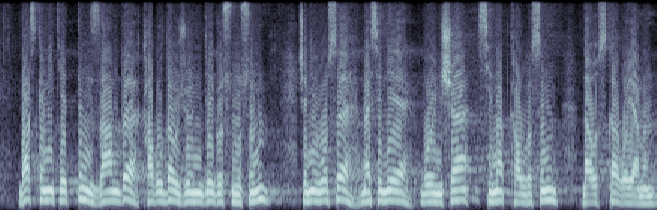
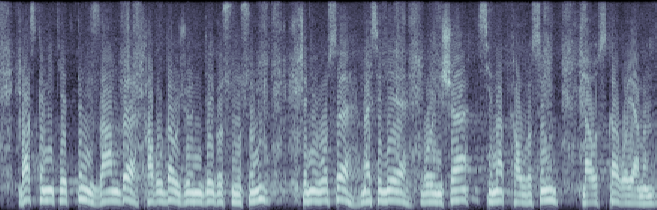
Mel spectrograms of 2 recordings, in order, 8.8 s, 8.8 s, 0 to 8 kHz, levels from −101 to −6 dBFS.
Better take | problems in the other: first | background sound (Frying (food)); 16 dB below the speech

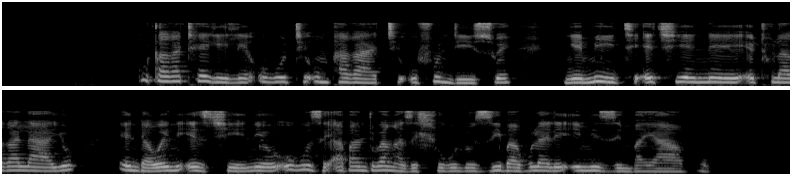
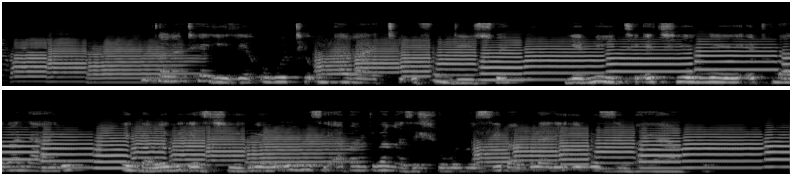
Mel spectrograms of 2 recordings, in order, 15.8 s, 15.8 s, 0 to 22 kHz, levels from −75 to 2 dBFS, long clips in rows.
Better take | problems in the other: first | noise reduction (classical method WPE with log-MMSE)

